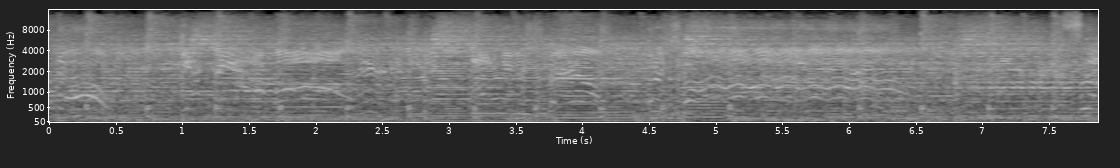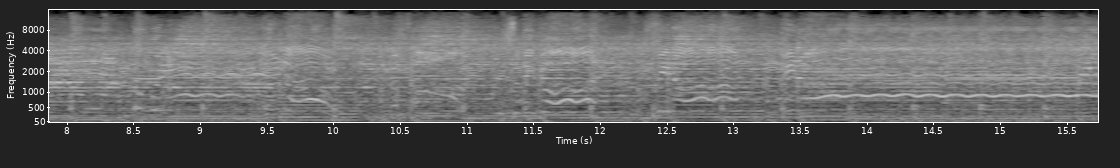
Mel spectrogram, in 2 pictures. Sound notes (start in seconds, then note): none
